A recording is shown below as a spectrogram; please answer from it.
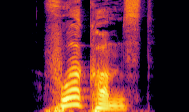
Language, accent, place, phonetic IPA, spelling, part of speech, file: German, Germany, Berlin, [ˈfoːɐ̯ˌkɔmst], vorkommst, verb, De-vorkommst.ogg
- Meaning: second-person singular dependent present of vorkommen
